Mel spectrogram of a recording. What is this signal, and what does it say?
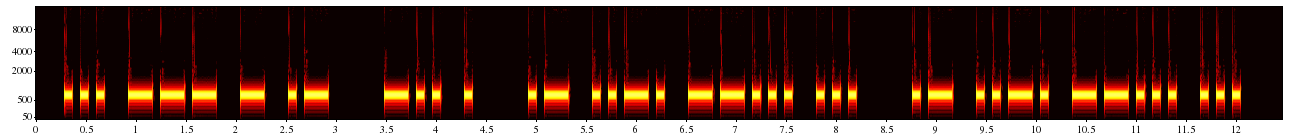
Morse code, heard as a keyed tone, about 15 wpm, 700 Hz. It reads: SOTA DE AF7S AF7S
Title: SOTA QSO Practice 15wpm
